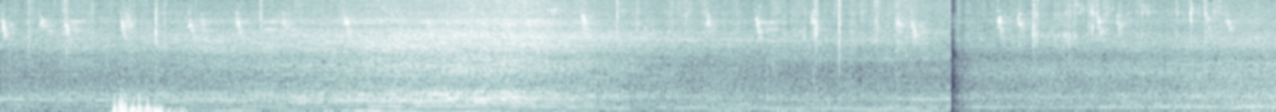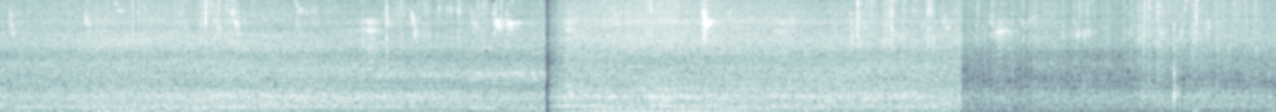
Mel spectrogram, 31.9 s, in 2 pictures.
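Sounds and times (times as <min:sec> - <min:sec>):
leaves rustling: 0:00.0 - 0:31.9
outdoor background hum: 0:00.0 - 0:31.9
stems snapping: 0:00.0 - 0:31.9.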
